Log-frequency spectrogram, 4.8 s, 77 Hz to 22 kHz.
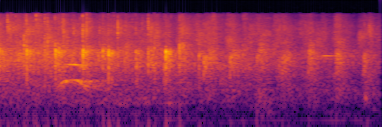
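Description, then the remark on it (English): Scattered, polite golf-clap applause from an audience for a couple's 50 years of marriage, a light patter of claps that stays fairly soft and steady before tapering off, with faint murmuring voices underneath. “So you guys just golf clap 50 years of marriage, and that makes me mad.”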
